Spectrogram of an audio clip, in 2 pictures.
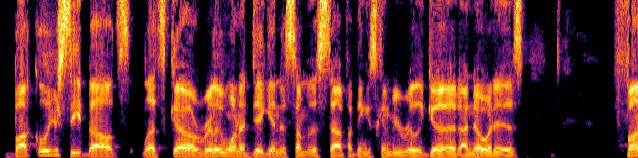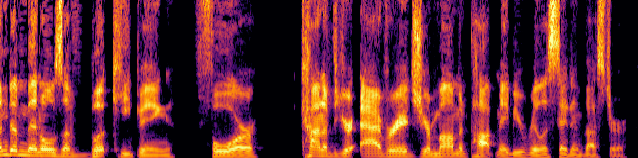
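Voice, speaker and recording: A man's voice: medium pitch, animated, normal speed, darkish tone, no echo, studio quality. A man hosting a podcast interview, who asks his questions in an enthusiastic, rambling way with many restarts. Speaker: podcast host.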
